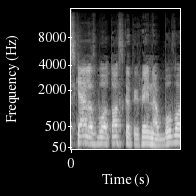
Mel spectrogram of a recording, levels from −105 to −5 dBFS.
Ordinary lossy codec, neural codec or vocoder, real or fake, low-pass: AAC, 48 kbps; none; real; 14.4 kHz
